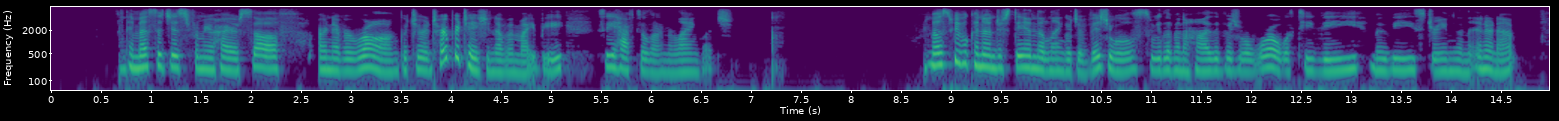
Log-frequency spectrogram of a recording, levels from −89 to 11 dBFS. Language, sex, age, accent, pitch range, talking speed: English, female, 40-59, American, 175-215 Hz, 180 wpm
